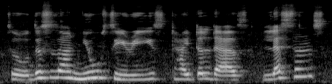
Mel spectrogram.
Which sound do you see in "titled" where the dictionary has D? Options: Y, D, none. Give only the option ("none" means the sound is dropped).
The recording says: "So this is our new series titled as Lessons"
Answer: D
